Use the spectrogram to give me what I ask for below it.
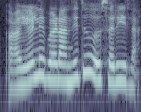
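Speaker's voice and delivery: normal talking voice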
